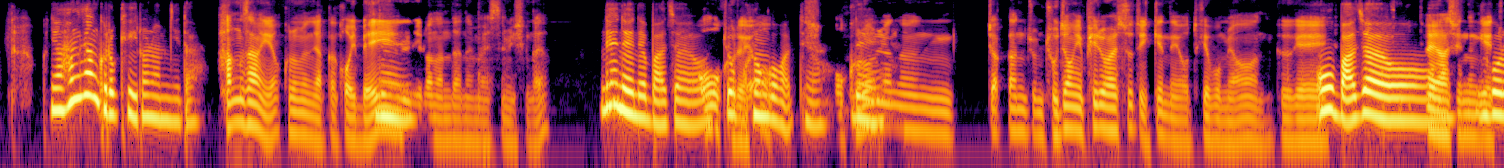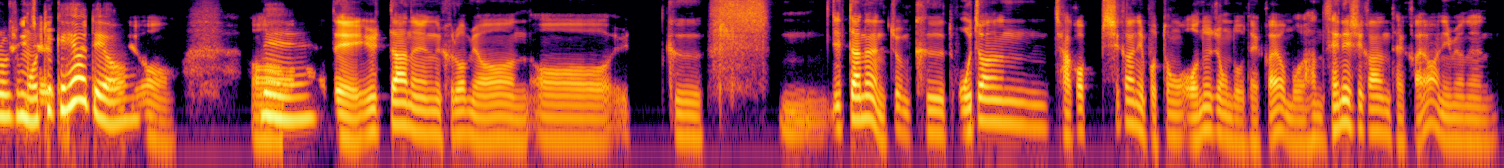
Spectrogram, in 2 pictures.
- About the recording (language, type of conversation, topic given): Korean, advice, 작업 환경을 단순화해 창작 작업에 더 잘 집중하려면 어떻게 시작해야 하나요?
- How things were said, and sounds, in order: other background noise; distorted speech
